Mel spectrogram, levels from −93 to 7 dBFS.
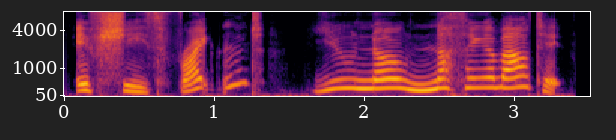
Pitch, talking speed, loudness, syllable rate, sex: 290 Hz, 120 wpm, -16 LUFS, 4.4 syllables/s, female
